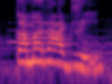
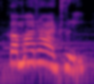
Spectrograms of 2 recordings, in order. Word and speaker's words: camaraderie: तो चलिए, the eighth word for the evening is, well दोस्तों, ये थोड़ा सा प्रोनाउंसिएशन में थोड़ा सा अटपटा लग सकता है आपको, कमराडरी। कमराडरी, CAMARADERIE, कमराडरी, CAMARADERIE, कमराडरी, यानी कि सौहार्द।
